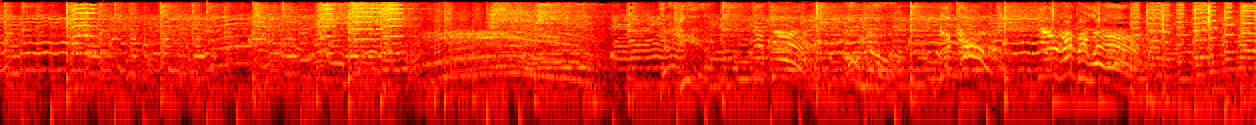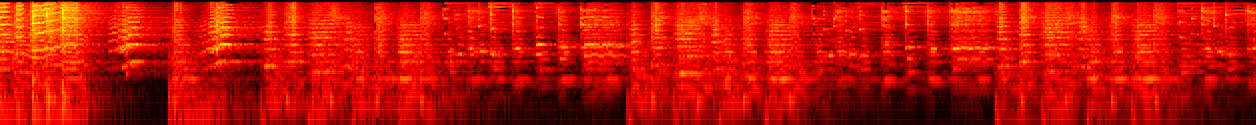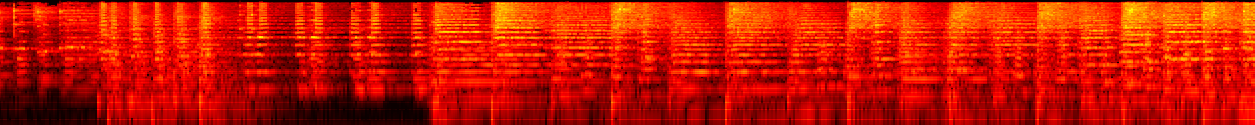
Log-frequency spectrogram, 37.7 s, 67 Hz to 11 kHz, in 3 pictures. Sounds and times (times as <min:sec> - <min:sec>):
Music: 0:00.0 - 0:37.6.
